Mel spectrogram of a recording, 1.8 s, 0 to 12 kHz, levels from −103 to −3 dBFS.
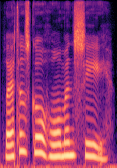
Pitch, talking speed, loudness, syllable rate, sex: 255 Hz, 205 wpm, -13 LUFS, 3.9 syllables/s, female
